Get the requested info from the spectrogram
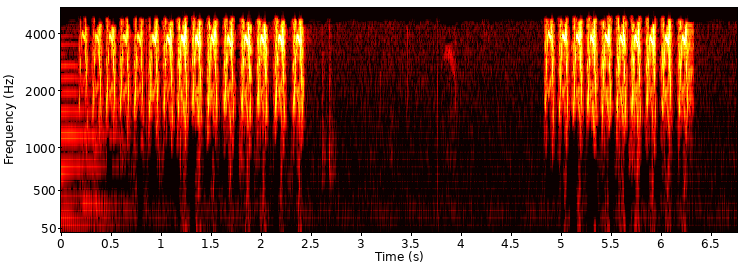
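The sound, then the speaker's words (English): An American robin sings two bursts of rapid, evenly spaced high notes, each run lasting a couple of seconds and separated by a quiet pause, clear with no talking. “Remember last spring when robins sang this lovely song?”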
